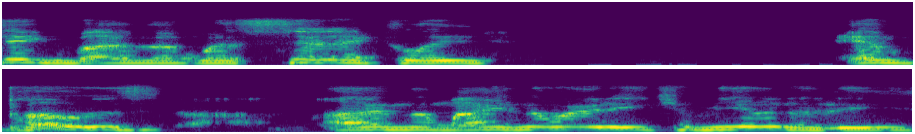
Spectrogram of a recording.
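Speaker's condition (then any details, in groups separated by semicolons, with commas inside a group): Parkinson's disease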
